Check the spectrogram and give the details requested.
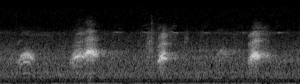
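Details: Four short, rough croaks from night herons leaving their roost, each a clipped harsh quok, over a faint background of great reed warbler song.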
